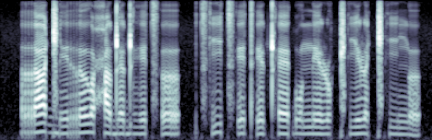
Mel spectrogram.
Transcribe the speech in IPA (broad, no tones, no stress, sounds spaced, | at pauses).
r a ɡ͡ǁ e r ə ʊ̯ ħ a ɖ ɛ ɖʱ e t͡sʼ ə | t͡sʼ i t͡sʼ e tʼ e ʈʰ ɛ ɠ o n e ɭ o ǁʰ i ɭ ɛ ǁʰ i ŋ ə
